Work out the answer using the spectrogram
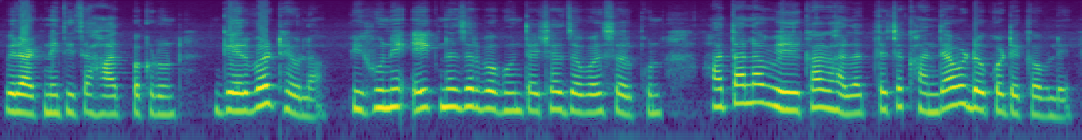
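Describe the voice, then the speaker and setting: A woman narrating a story in a steady, even reading voice. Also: medium pitch, moderate pace, muffled recording.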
